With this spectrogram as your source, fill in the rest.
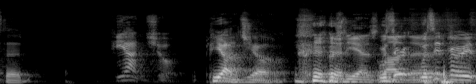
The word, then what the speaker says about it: Piaggio: Here's how you pronounce the Piaggio. Piaggio.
